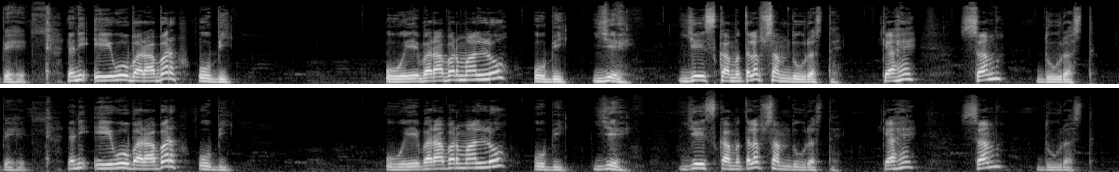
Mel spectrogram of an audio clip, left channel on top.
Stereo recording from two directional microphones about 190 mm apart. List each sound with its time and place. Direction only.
0.0 s speech: 45° left (ahead or behind)
3.8 s speech: 35° left (ahead or behind)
